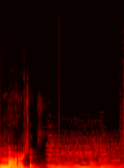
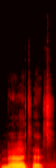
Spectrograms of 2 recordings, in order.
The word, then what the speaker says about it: Mirtus: Let's get back to Brawlhaven and to Maritus. Or Mirtus, whatever her name is. Murtis. Oh, Mirtus. Okay, that's how you pronounce it.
